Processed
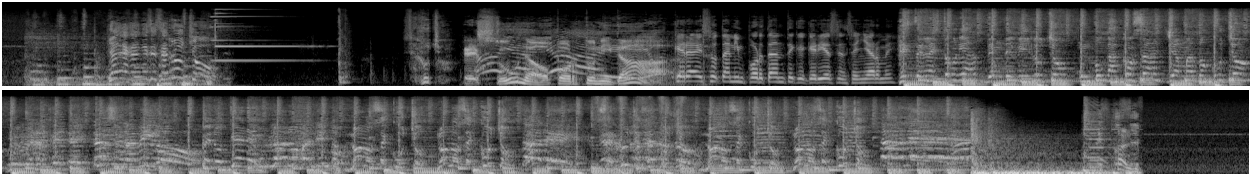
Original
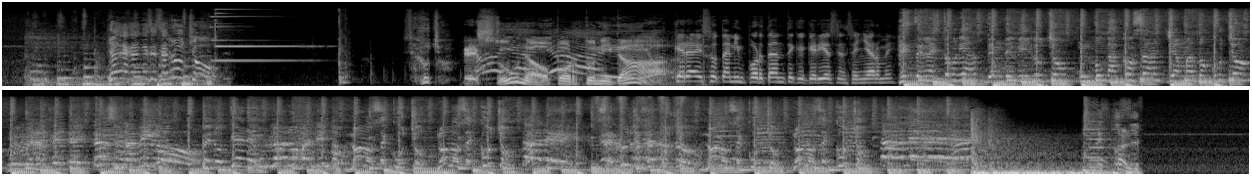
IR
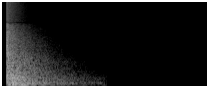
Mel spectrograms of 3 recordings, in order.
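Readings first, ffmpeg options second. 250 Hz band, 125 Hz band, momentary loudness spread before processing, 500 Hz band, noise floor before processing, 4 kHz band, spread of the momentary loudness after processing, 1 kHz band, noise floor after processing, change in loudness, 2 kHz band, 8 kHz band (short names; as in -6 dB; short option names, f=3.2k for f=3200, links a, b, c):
0.0 dB, 0.0 dB, 8 LU, 0.0 dB, -46 dBFS, +3.5 dB, 9 LU, +0.5 dB, -44 dBFS, +1.5 dB, +1.5 dB, +4.0 dB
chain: -af "equalizer=f=6.8k:w=0.41:g=4.5"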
